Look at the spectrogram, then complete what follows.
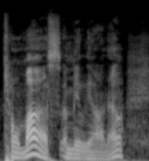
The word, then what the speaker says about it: Tomas Emiliano: I've been mispronouncing that the whole race. My apologies. That is Tomas Emiliano.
